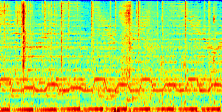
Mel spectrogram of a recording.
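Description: Quiet background music: a simple stepping melody over repeating bass notes. A faint crunch about half a second in as a puffed-corn snack roll is bitten, then soft chewing.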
